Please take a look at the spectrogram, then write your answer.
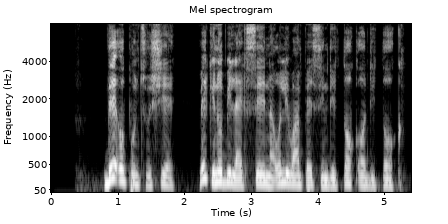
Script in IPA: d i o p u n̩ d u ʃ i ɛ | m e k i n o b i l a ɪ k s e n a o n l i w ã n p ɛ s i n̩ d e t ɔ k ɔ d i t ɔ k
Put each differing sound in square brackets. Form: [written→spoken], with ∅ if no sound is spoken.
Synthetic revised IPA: d [i→e] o p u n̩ [d→t] u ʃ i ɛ | m e k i n o b i l a ɪ k s e n a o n l i w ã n p ɛ s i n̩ d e t ɔ k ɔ d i t ɔ k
